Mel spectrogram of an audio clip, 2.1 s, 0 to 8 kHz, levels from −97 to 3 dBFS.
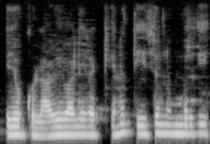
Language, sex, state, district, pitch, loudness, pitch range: Hindi, male, Uttar Pradesh, Jyotiba Phule Nagar, 130 Hz, -18 LUFS, 125-140 Hz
